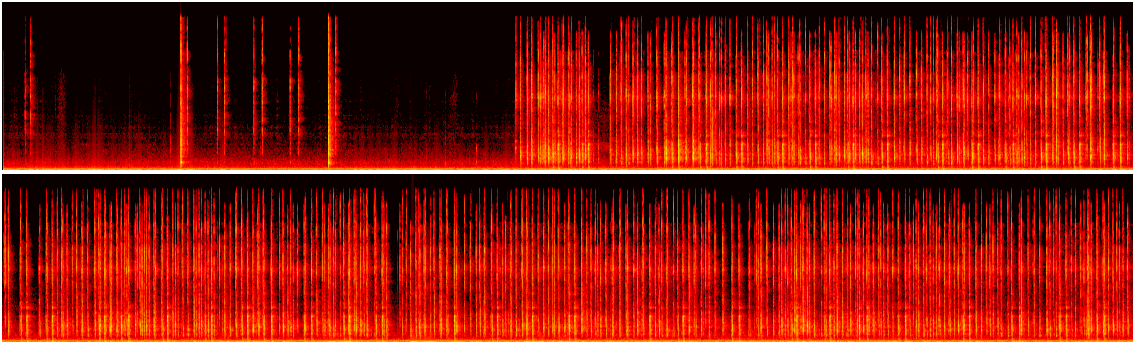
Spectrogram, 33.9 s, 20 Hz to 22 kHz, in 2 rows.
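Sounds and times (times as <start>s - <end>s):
clicky mechanical keyboard typing: 7.7s - 33.9s.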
